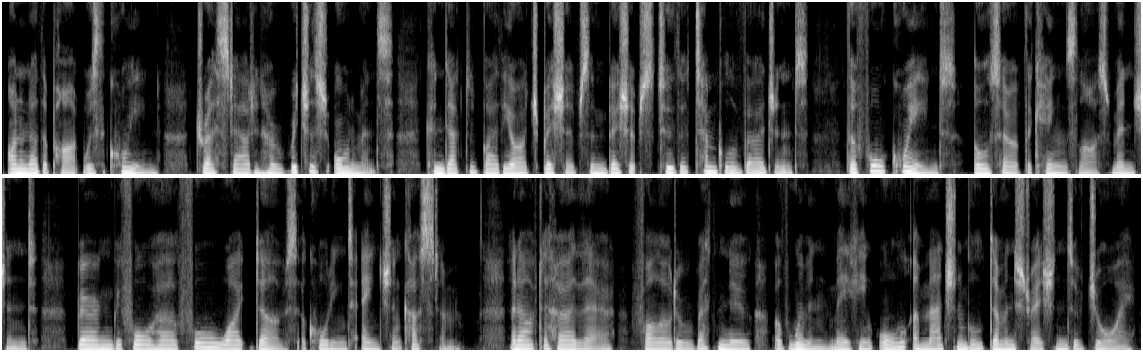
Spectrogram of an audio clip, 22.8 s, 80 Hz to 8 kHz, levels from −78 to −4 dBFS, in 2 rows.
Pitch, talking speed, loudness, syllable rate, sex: 175 Hz, 150 wpm, -18 LUFS, 4.8 syllables/s, female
